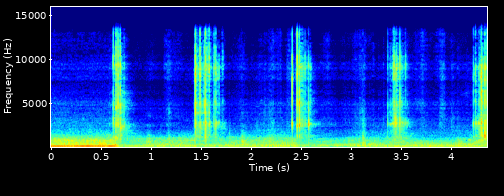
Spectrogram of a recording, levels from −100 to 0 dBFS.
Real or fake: fake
